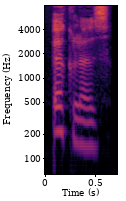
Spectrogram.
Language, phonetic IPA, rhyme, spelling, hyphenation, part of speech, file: Hungarian, [ˈøkløz], -øz, öklöz, ök‧löz, verb, Hu-öklöz.ogg
- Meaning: 1. to pummel (to strike with the fists repeatedly) 2. to box (to participate in boxing)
